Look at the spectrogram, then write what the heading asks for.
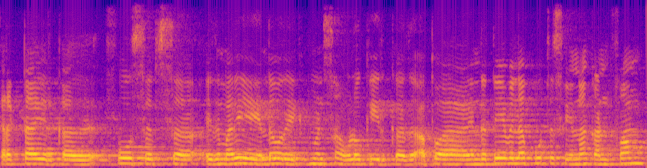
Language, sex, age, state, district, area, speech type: Tamil, female, 18-30, Tamil Nadu, Ariyalur, rural, spontaneous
